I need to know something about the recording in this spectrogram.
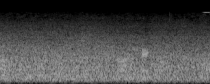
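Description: A man strums a guitar.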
